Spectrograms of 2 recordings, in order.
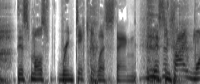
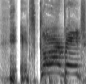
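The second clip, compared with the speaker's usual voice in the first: mock, very high, scoffing, ranting voice; 12 semitones higher than usual. Retelling a wrestler's rant line: imitating Piper ranting. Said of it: "this line right here where he's like".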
